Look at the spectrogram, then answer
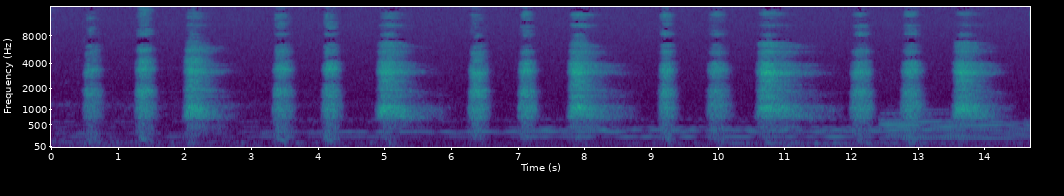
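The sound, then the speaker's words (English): Rapid, forceful breaths in a steady rhythm, sharp inhales alternating with fuller, breathy exhales, clear with no talking, during an active breathwork exercise lasting five minutes in total. “And now that completes a total of 5 minutes of active breathing.”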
